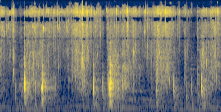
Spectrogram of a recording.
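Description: Wet squelching of raw beef pieces being mixed and squeezed by hand with onion, spice paste and oil in a glass bowl, in irregular squishes, the loudest about two seconds in.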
